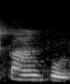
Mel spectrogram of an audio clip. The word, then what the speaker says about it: Kanpur: अब हर जगह ये कौन पोरे है कौन पोरे मुझे उसका सही प्रोनाउंसिएशन मालूम नहीं लेकिन अब मैंने इसको गूगल से भी आज ढूंढ लिया है। यह कानपुर ही है।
